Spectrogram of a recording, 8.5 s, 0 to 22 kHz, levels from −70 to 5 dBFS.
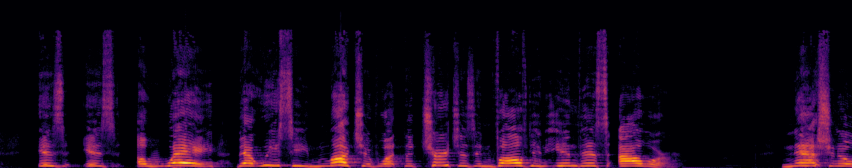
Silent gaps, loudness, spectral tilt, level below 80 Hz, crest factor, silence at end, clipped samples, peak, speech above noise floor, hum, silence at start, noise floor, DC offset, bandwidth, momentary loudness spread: none; -17 LUFS; -1 dB/octave; -56 dBFS; 18 dB; 0 s; under 0.1%; 0 dBFS; 48 dB; none; 0.4 s; -65 dBFS; under 0.1%; 18 kHz; 16 LU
